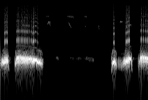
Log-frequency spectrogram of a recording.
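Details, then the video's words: Spotted dove call for agitating other birds: a short coo and a long burred note, a pause, then a new phrase of two rising coos and another drawn-out purr. "Suara kicau Burung TEKUKUR cepat membuat Emosi burung - TEKUKUR鸟的声音"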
